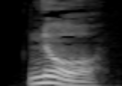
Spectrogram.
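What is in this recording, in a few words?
"nor", British English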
